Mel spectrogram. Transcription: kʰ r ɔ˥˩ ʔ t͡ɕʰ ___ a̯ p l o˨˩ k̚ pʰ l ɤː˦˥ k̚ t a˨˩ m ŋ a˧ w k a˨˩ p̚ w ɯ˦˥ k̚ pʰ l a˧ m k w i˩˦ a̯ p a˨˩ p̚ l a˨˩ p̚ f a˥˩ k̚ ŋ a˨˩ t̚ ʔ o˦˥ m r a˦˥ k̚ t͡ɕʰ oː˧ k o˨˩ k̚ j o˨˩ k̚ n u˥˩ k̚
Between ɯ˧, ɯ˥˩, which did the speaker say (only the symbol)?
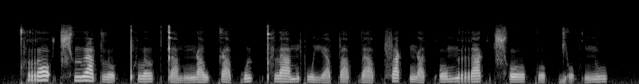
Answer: ɯ˥˩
